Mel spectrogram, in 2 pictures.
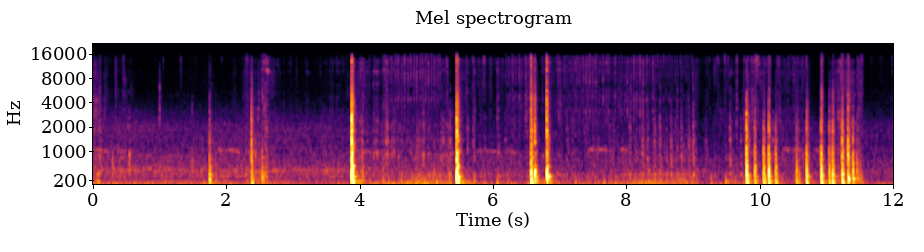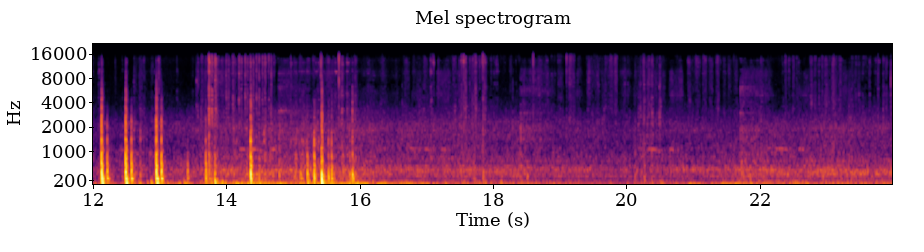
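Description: Scattered sharp clicks and light metallic knocks as a bicycle fork is handled and rubbed with a cloth. A few single clicks come first, then a quick run of them in the middle, then it goes quiet near the end.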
